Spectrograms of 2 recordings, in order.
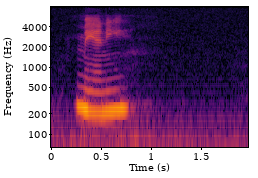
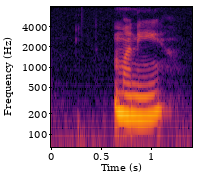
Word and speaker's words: Mani: Manny. Money. I said Manny too. But yeah, either way works.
